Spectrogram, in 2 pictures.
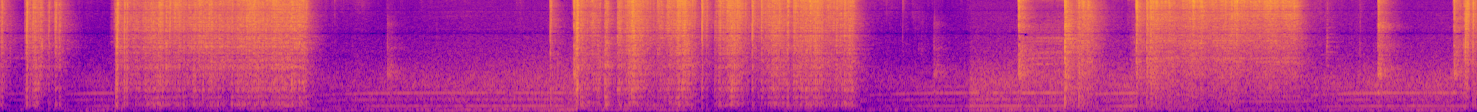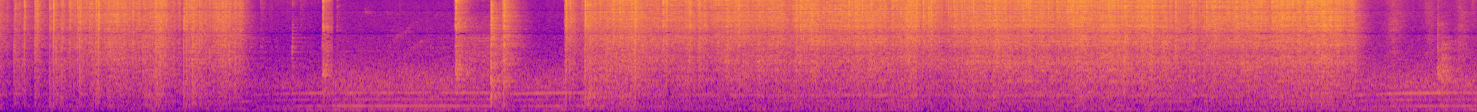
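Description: MIG welding arc crackling on steel square tubing. It comes in a series of welds several seconds long with short pauses between them, the longest about seven seconds near the end.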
